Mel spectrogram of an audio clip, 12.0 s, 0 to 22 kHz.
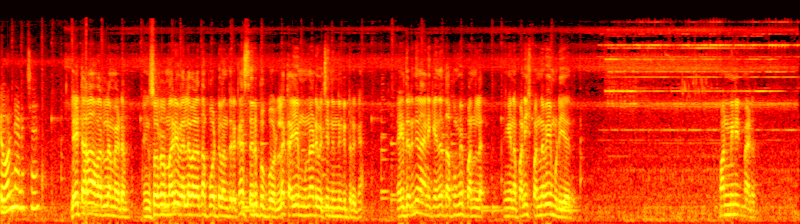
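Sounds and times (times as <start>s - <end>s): man speaking: 1.1s - 8.6s.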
